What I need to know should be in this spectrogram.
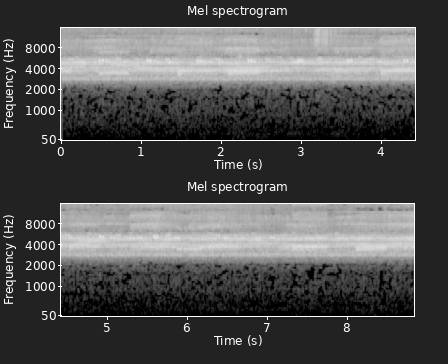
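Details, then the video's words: Crickets chirp through a summer night in the forest, many callers forming one continuous high, shimmering trill, with a brief faint click near the third second. "Live Crickets Natural Sound"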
